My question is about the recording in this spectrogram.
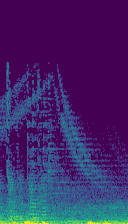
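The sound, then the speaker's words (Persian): A low, thudding heartbeat plays alone in a steady lub-dub rhythm, two double beats about a second apart, deep and muffled over a faint background hum. “صدا رو میشنوی؟ قبلا هم شنیدمش. صدای ضربان قلب.”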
